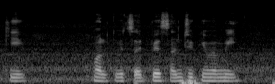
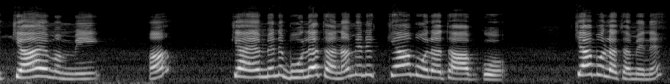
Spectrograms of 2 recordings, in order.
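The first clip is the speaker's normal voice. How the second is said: much higher, louder angry scolding; daughter-in-law furiously scolding mother-in-law; angry Uma; 11 semitones higher, 11 dB louder than usual. Acted. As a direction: shout at her for not listening.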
